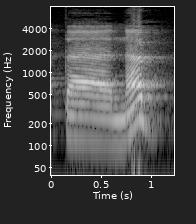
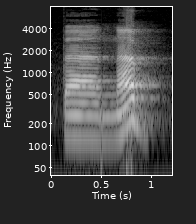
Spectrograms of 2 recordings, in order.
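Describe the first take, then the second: Both takes have the same delivery.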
